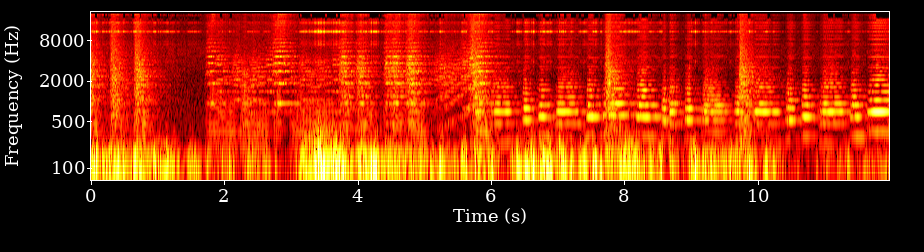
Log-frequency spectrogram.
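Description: Orchestral brass music with trombones and horns plays throughout, and no animal sound can be heard.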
